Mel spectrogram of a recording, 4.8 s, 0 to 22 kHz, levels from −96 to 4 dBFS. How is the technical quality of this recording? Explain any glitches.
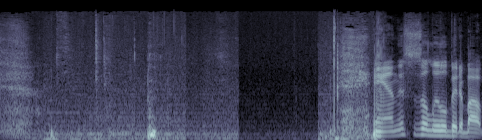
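The recording has one glitch. From 2.38 to 3.18 s the sound drops by about 18 dB, leaving only a faint residue. This is likely one channel inverted: its polarity is reversed, so shared content cancels in the mono sum. A waveform shows an abrupt shrunken stretch; a spectrogram shows a dimmed band.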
